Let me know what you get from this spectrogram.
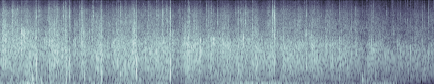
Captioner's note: audience applauding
